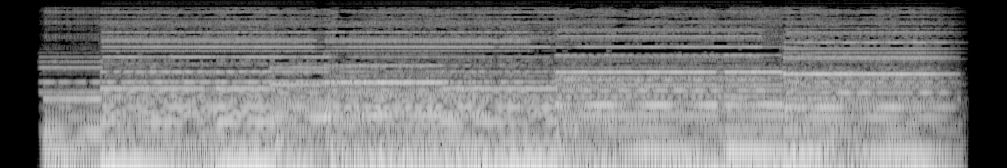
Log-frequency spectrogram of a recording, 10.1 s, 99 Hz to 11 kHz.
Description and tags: Creepy Organ Loop1
jet another organ loop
